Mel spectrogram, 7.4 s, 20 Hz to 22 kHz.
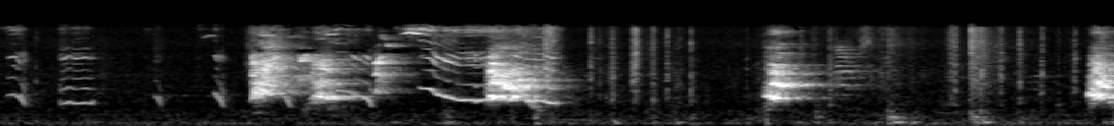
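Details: Italian Greyhound, a fawn-and-white male born August 2016, in a pet shop: high whining whimpers and sharp yips, some notes sliding downward, in bursts separated by short pauses, with faint background rumble.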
